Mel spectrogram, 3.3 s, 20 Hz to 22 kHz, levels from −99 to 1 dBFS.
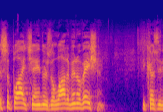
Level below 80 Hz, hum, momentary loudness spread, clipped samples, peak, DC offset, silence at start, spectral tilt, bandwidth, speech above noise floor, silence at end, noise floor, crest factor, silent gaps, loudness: -62 dBFS; none; 11 LU; under 0.1%; -4 dBFS; under 0.1%; 0 s; -5 dB/octave; 9.4 kHz; 37 dB; 0 s; -54 dBFS; 14 dB; none; -17 LUFS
